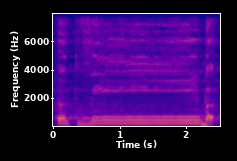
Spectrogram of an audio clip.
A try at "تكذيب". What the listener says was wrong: تجب قلقل مشى تكذيب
